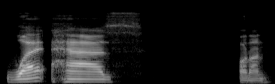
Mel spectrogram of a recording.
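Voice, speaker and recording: A man's voice: medium pitch, extremely slow, pushed and bright, no room sound, low-quality recording. Guy doing a live tarot reading, dry sound, kinda rambly, keeps cutting himself off. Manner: rambling, self-interrupting, folksy reassurance. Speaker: tarot reader, co-host.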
